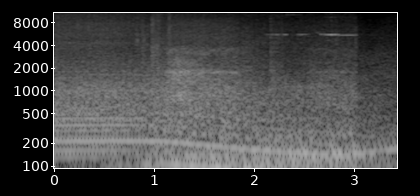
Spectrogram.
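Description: A car engine drops in pitch as the car slows for a turn.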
